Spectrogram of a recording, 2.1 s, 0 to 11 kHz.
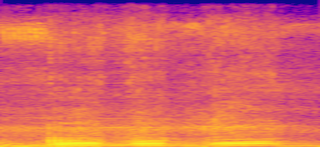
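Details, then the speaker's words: Fire-damaged 2006 Polaris 500 ATV, stored 2 years, running after a correct replacement wiring harness: engine runs with clean throttle blips, no misfire or knock. Healthy running; no engine issue. "we finally we got a wiring and we fired this thing up the run's good so there is no issue with the engine"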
